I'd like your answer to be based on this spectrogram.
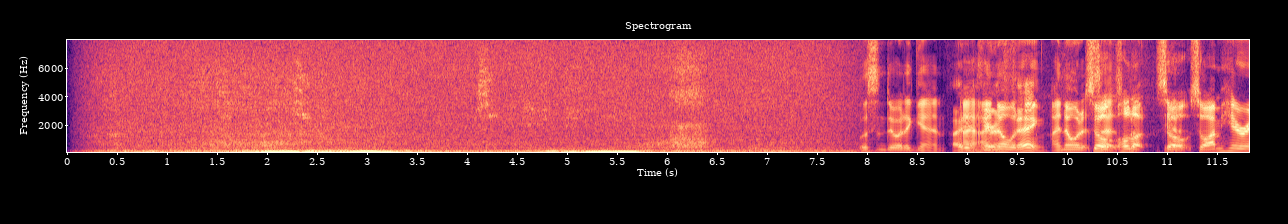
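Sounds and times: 
low rumbling car engine revving: 0.1 - 8.0
speech: 8.0 - 11.8.

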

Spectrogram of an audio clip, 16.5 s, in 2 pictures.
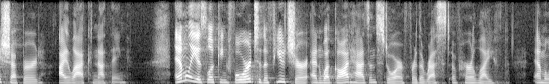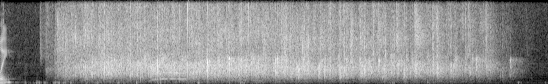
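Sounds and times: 
speech: 0.0 - 8.5
audience applauding: 8.9 - 16.1.

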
